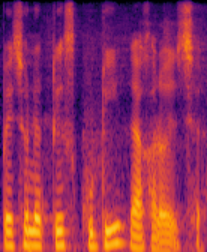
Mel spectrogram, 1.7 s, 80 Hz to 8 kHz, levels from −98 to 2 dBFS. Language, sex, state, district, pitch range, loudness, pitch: Bengali, male, West Bengal, Darjeeling, 130-165 Hz, -17 LUFS, 160 Hz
